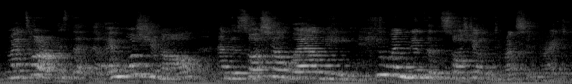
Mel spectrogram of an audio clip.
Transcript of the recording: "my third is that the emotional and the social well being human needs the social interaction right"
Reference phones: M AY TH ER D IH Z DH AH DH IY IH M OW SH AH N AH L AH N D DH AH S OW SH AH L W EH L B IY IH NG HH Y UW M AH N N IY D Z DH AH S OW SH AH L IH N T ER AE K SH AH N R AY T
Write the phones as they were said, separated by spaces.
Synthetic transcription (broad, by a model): M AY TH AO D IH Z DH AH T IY IH M OW SH AH N AH L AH N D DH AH S OW SH AH L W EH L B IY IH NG HH Y UW M AH N L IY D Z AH S OW SH AH L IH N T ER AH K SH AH N R AY T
